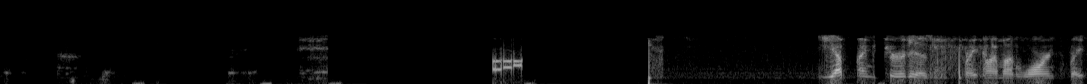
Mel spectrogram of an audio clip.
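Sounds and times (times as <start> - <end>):
static hiss: 6.4 - 10.8
choppy band-limited radio repeater noise: 6.5 - 7.0, 8.2 - 10.8
speech: 8.3 - 10.8.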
